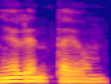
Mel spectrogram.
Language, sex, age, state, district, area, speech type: Santali, male, 45-60, Odisha, Mayurbhanj, rural, spontaneous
